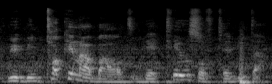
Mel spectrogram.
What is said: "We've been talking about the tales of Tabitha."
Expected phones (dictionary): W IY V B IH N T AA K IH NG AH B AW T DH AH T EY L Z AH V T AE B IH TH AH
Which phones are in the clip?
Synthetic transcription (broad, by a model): W IY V B IH N T AA K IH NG AH B AW T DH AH T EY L S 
